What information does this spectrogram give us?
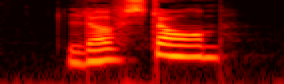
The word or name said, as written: lovestorm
